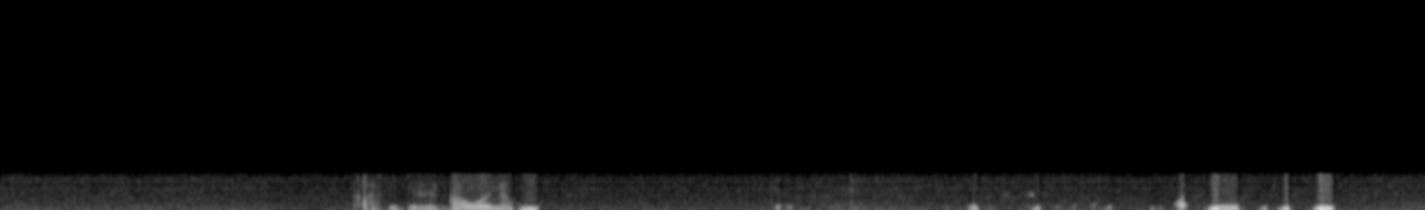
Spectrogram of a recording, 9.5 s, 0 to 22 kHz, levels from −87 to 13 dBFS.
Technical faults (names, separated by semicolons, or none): tandem speech coding; speech suppressed in double talk; other side's voice leaking through; background gated by the echo canceller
